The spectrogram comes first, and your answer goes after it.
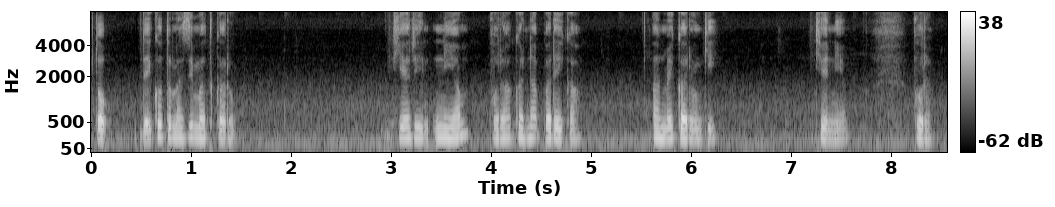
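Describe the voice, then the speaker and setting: A soft-spoken young bride, as a woman narrator plays her, pleading in a hushed, mellow voice that drops near a whisper. The delivery stays quiet and earnest throughout. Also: mid-range voice, level tone, a little slow, long pauses, a little hiss or hum, natural voice.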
